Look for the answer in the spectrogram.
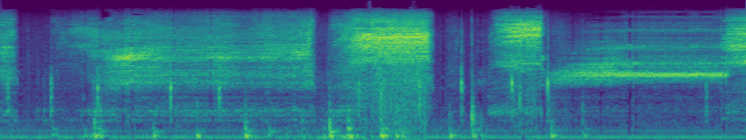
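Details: Barn owls in the nest in the wild: long raspy hissing, then louder sharp bursts, followed by a drawn-out, more tonal screech, with scattered knocks and scraping sounds.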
